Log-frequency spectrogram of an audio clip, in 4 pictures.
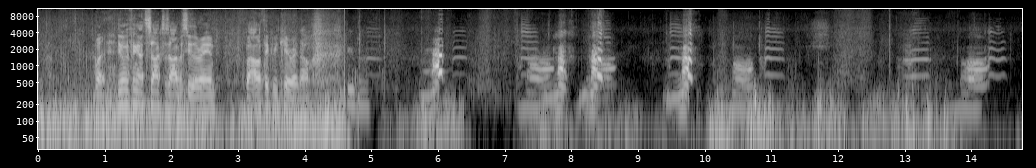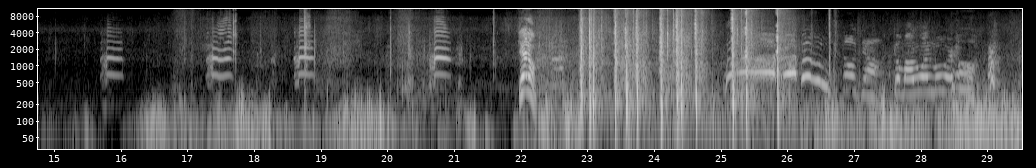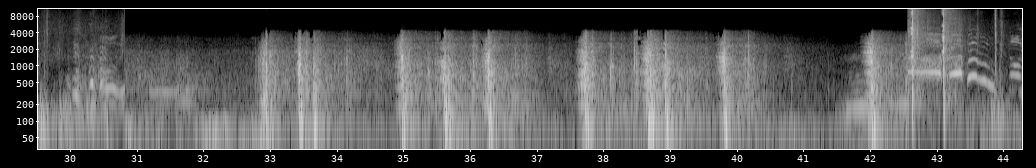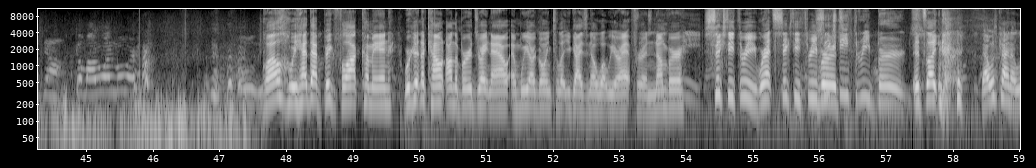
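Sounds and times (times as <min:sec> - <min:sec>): goose honking: 0:07.2 - 0:08.7, 0:09.4 - 0:09.9, 0:20.6 - 0:21.0
shotguns firing: 0:22.9 - 0:26.2, 0:42.6 - 0:43.5
low rumble: 0:30.8 - 0:37.6.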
